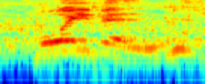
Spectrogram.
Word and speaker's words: Boivin: Bovine is wrong. Boivin, because I said that one time. Boyvin, if you're northern. Boyvin. Bovin is how most people say it.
